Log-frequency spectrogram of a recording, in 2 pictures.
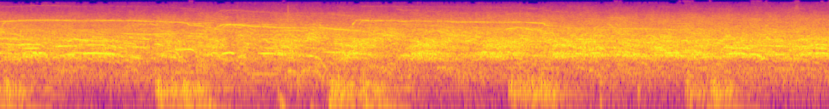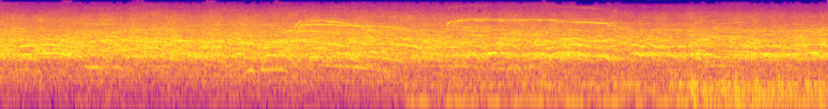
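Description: Stadium crowd noise at a football match: many voices shouting and chanting at once, steady throughout, with several long, high whistles rising above it.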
